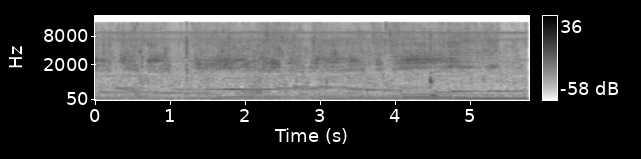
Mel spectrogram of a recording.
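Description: Colocasia leaves for pathrode washed under a running tap, a soft, continuous hiss of flowing water with faint splashes, quiet and unbroken throughout.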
